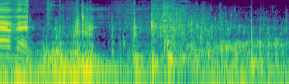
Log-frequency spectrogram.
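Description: Wind and water noise on the open deck of an offshore boat, with voices briefly at the start.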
